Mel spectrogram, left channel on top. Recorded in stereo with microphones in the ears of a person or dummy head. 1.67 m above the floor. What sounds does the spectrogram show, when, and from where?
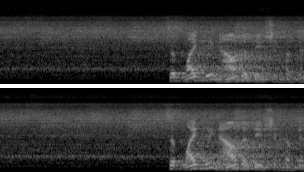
0.0 s running water: 65° right (ahead or behind), 4 m
1.7 s a man speaking: 25° right (ahead or behind), 0.9 m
